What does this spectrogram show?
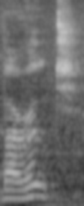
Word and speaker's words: Barhout: So yeah, check out the cave of Barut, which is spelled Barhout.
